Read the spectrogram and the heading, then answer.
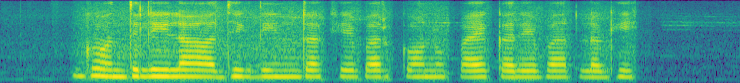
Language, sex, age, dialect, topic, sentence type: Chhattisgarhi, female, 25-30, Northern/Bhandar, agriculture, question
